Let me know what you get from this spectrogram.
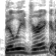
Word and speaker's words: Drago: Billy Drago.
